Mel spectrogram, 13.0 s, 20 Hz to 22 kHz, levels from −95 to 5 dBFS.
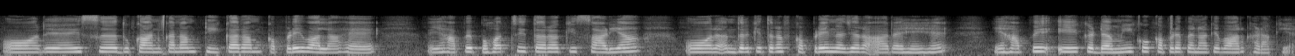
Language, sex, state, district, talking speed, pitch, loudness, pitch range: Hindi, female, Uttar Pradesh, Jalaun, 175 wpm, 245 Hz, -23 LUFS, 230-255 Hz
